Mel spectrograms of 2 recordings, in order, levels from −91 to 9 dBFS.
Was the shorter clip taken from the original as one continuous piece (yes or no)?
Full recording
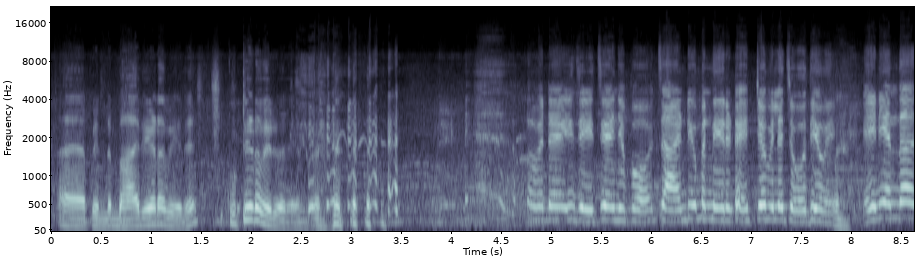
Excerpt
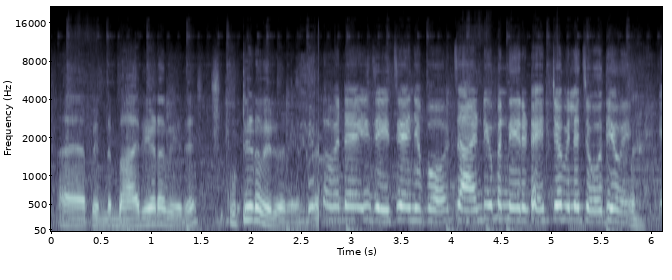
no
